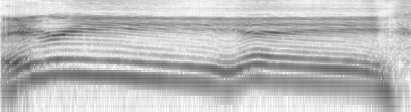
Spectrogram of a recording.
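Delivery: high, slow, excited delighted cheer.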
